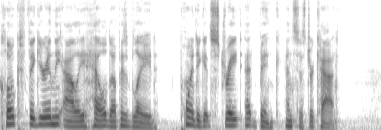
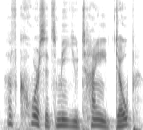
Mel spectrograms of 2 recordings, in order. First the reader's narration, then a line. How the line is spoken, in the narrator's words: said the man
